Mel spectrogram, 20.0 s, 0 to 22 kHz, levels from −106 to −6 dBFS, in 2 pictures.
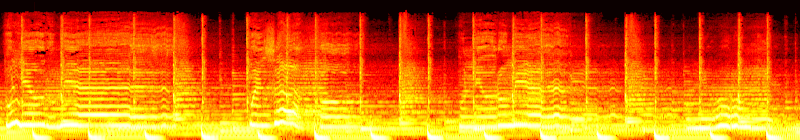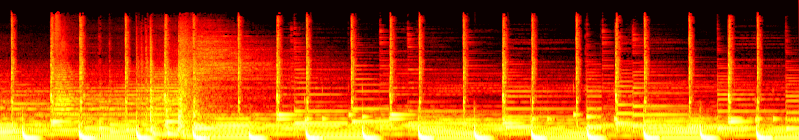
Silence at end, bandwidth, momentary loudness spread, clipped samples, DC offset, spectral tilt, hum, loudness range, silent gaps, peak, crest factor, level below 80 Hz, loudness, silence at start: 0 s; 14 kHz; 10 LU; under 0.1%; under 0.1%; -7 dB/octave; none; 6 LU; none; 0 dBFS; 12 dB; -18 dBFS; -14 LUFS; 0 s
